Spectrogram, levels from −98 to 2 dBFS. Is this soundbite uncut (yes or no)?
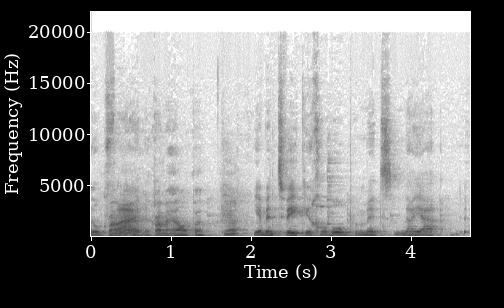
yes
